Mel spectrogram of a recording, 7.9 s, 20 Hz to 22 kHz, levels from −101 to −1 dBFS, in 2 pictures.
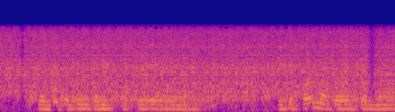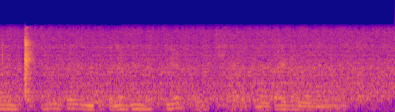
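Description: From the very start and through to the end, a second copy of the speech trails the first by about 227 ms, sitting at roughly the same loudness as the original, so the speech is heard doubled. This is an echo leak, likely from a far end playing the call over a loudspeaker whose echo canceller failed to strip out what its microphone caught. The returned copy carries the same Opus coding as the rest of the call.

At 0.54 to 0.58 s the speech briefly sags by a few dB for about 40 ms, a small, quick dip rather than a full cut. This is speech suppressed in double talk: with both sides sounding at once, the echo canceller likely could not tell the local talker from the returning echo and pulled the level down on both.

At 5.95 s a sliver of about 20 ms drops out of the speech and is filled with soft, steady noise before the sound resumes. This is sound dropped by the voice detector, likely the sender's detector judging that instant as background and pausing transmission, which fits Opus discontinuous transmission, so the receiver briefly substituted comfort noise.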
